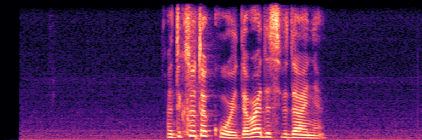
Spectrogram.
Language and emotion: Russian, neutral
